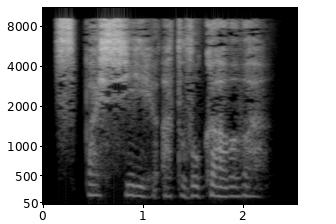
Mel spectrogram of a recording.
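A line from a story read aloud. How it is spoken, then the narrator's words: Terrified pleading. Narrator (Russian): ужас обуял княгиню, взмолилась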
